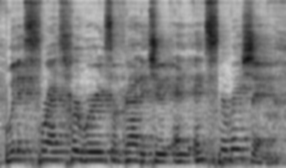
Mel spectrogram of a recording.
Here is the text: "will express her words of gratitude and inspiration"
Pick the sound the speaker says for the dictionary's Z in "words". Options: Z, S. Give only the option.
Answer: Z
